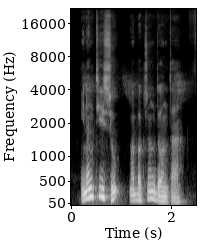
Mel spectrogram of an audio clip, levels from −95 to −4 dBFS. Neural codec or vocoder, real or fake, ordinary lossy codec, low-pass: none; real; none; none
